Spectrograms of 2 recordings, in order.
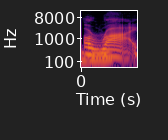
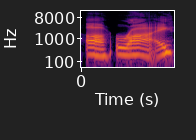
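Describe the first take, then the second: First: It is said as one joined word. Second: It is said as two separate words. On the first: The speaker calls it right. "One full word, right?" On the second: The speaker calls it wrong. "It's not two words, right? It's not a rye"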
